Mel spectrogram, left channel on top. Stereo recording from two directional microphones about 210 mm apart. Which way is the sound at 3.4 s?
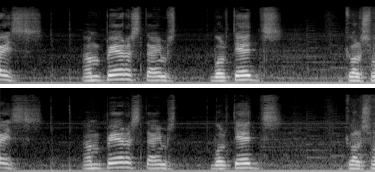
35° left (ahead or behind).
